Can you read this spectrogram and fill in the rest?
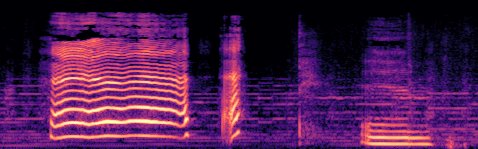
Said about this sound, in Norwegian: når han glimter til med litt søtt babybabbel og bedårende barnegråt.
